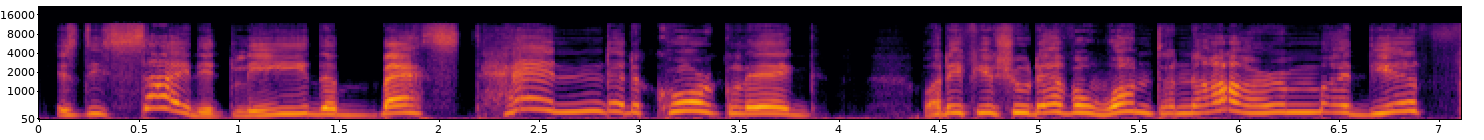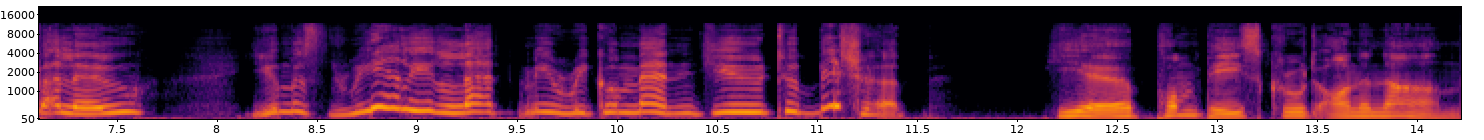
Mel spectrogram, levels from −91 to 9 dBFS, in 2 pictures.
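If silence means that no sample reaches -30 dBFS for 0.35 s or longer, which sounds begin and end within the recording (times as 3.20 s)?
4.44–7.62 s
8.19–11.40 s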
